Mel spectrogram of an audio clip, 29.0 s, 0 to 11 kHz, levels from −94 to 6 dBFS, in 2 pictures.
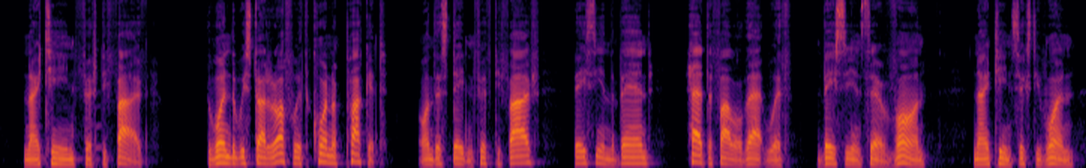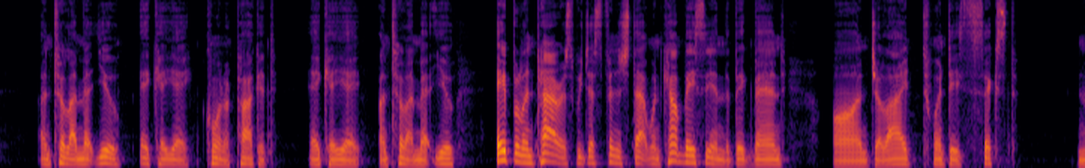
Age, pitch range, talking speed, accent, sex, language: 60-79, 90-120 Hz, 120 wpm, American, male, English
